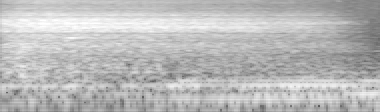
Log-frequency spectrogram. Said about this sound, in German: Du nimmst jetzt mit mir drei tiefe Atemzüge. Wenn du kannst, schließt du sogar die Augen dabei. Wir atmen tief durch die Nase ein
